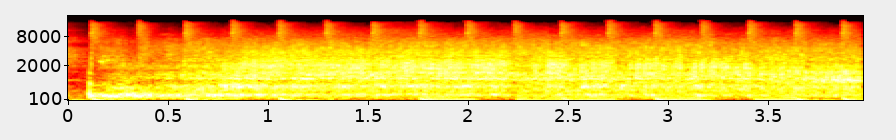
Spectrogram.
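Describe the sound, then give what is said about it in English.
A toilet flushes with a loud, steady rush of water, broken by a regular pattern of low pulsing thumps underneath. No one speaks. “3 flushes is a clog, and it goes something like this.”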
